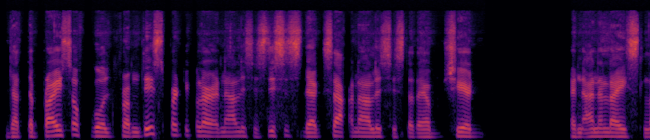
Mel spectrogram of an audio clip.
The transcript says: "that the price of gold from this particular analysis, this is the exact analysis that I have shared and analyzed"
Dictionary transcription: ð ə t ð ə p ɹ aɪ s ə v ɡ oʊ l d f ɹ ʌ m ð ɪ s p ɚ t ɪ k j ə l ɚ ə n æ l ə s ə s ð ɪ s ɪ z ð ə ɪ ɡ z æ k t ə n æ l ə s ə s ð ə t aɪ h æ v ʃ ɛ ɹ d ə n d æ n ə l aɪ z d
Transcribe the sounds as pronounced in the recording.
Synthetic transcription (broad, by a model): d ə t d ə p ɹ aɪ s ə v ɡ oʊ l d f ɹ ʌ m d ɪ s p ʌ t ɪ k j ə l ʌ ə n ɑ l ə s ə s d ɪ s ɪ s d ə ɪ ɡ s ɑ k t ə n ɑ l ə s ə s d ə t aɪ h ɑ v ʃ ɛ ɹ d ə n d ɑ n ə l aɪ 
